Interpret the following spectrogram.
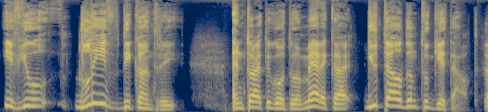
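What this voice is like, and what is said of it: Mix of put-on foreign accents. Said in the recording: “I hear a lot of cultures in this voice. This feels like a cornucopia of impersonations.”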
